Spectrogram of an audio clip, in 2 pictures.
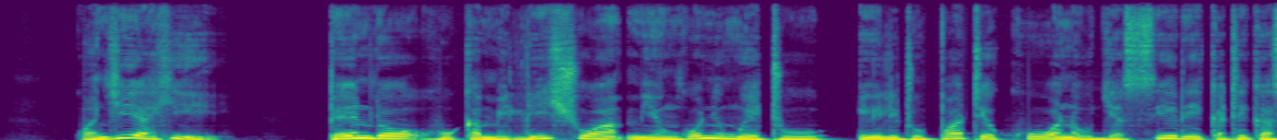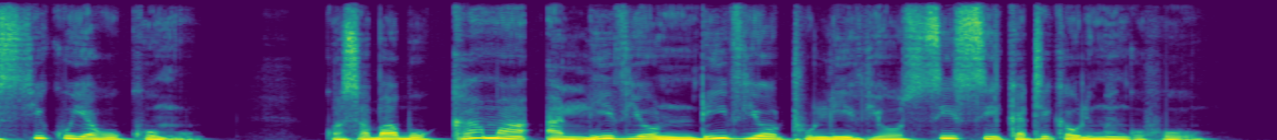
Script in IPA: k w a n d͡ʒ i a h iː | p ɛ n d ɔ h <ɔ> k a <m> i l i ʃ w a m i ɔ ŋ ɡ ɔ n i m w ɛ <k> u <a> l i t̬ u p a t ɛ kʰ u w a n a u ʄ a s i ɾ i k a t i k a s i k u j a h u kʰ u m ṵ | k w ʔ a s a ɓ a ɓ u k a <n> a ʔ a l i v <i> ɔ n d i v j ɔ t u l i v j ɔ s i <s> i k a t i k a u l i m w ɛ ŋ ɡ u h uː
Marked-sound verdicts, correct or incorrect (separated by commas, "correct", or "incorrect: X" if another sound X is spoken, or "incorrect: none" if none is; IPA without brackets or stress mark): incorrect: u, correct, incorrect: t, incorrect: i, incorrect: m, incorrect: j, correct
